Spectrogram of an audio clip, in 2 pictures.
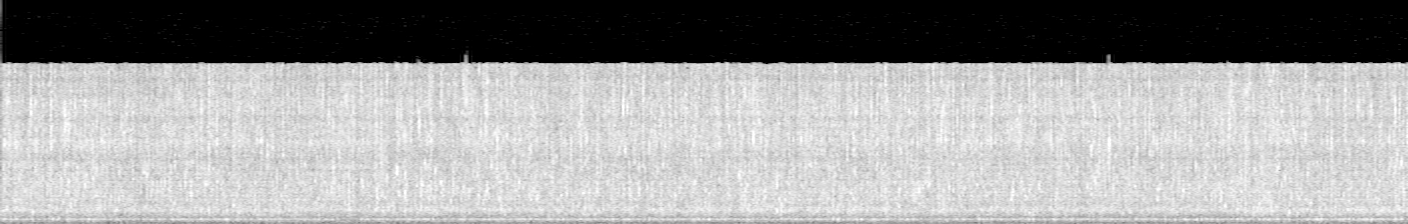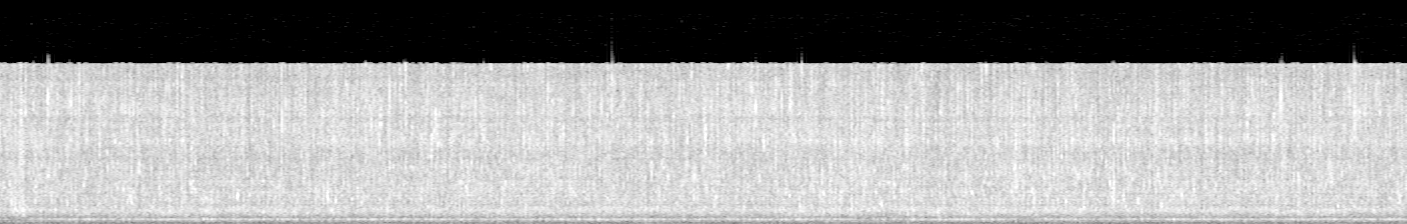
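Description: Steady rain falling in woodland, heard as a constant, even hiss of drops through a trail camera's microphone.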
